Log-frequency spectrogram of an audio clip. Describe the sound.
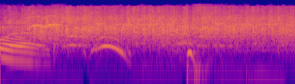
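A crowd claps steadily and densely for the full four seconds, a loud, even wash of applause, while a voice or two calls out over it with rising and falling whoops.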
